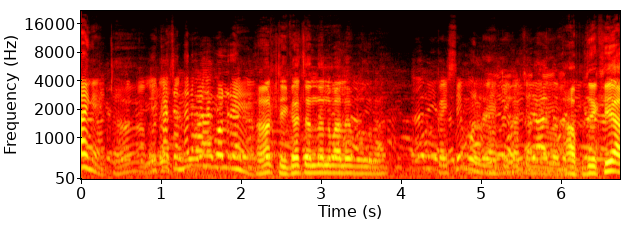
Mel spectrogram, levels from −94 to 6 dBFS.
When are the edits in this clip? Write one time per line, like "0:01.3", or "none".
none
